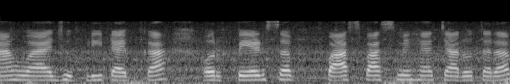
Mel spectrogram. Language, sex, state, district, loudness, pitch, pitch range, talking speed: Hindi, female, Odisha, Sambalpur, -18 LUFS, 205 Hz, 195-210 Hz, 175 wpm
